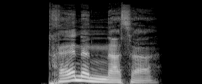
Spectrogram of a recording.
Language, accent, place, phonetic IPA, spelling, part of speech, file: German, Germany, Berlin, [ˈtʁɛːnənˌnasɐ], tränennasser, adjective, De-tränennasser.ogg
- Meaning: inflection of tränennass: 1. strong/mixed nominative masculine singular 2. strong genitive/dative feminine singular 3. strong genitive plural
